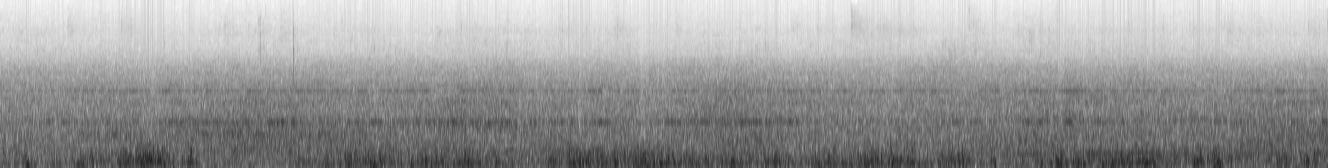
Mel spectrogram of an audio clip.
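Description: Jet airliner engines running steadily, with a faint steady whine, over uneven rumbling of strong wind on the microphone.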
